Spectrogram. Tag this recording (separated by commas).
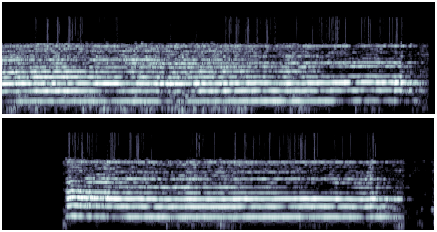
playing shofar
